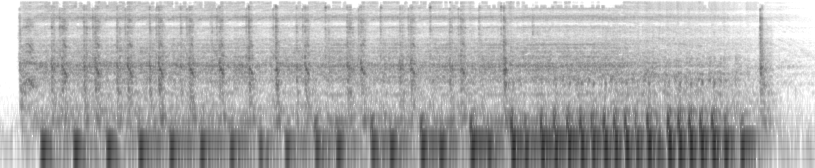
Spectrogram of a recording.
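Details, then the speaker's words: Barn-find Polaris Predator quad, first start after several jump-box attempts: the engine catches and settles into a steady, slightly uneven putter of about three beats a second, with no knocks or rattles; runs clean. "What? You heard it yourself. That thing sounds clean. All right. We got a runner."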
